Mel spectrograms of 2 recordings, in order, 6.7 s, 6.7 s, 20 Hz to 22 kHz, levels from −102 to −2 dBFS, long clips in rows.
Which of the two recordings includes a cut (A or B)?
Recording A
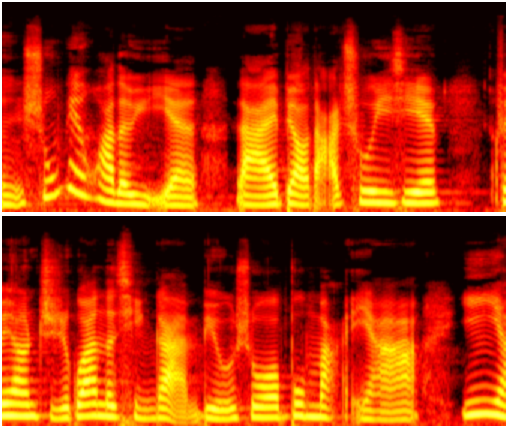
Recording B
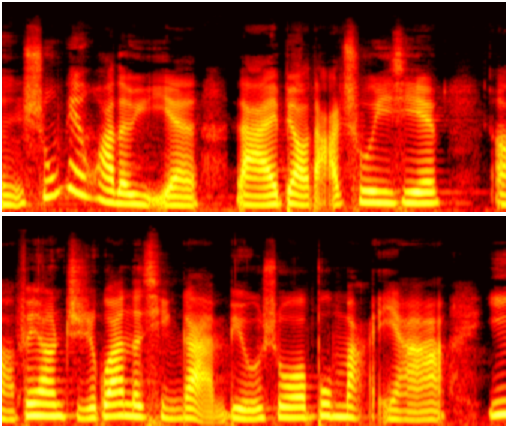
A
